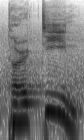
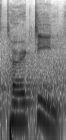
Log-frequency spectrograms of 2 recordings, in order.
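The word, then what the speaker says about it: thirteen: the last four letters 13 just emphasize on the last four letters 13 at the same time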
